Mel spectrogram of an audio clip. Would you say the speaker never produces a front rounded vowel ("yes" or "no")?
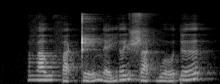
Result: yes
